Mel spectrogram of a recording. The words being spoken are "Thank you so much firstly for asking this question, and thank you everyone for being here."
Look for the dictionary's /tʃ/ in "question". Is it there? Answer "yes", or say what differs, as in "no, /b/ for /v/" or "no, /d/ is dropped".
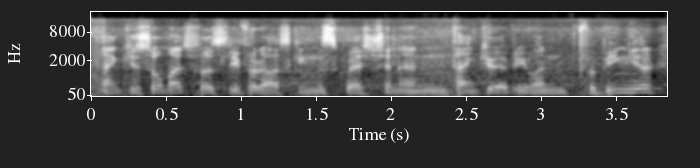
yes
